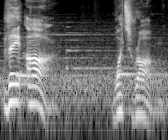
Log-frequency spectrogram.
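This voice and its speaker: Slow, haughty, sarcastic scholar. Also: male voice, mid-range voice, wildly swooping pitch, music in the background, exaggerated voice. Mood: scornful, impatient. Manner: condescending, dry, formal diction. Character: haughty, impatient, sarcastic man of refined learning. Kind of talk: video game voice acting.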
